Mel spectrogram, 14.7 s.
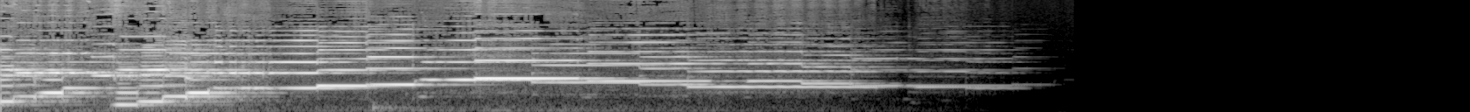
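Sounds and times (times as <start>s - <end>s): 
clarinet: 0.0s - 10.2s
flute: 0.0s - 10.2s.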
